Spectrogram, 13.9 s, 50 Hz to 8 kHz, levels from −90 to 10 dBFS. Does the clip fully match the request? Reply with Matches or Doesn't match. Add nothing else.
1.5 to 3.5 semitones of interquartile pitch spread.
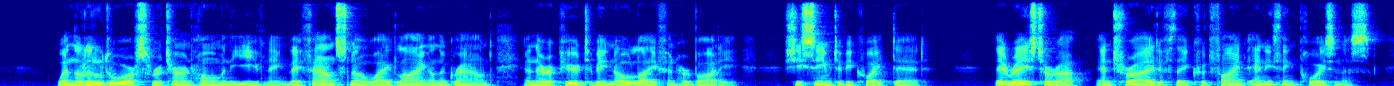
Matches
